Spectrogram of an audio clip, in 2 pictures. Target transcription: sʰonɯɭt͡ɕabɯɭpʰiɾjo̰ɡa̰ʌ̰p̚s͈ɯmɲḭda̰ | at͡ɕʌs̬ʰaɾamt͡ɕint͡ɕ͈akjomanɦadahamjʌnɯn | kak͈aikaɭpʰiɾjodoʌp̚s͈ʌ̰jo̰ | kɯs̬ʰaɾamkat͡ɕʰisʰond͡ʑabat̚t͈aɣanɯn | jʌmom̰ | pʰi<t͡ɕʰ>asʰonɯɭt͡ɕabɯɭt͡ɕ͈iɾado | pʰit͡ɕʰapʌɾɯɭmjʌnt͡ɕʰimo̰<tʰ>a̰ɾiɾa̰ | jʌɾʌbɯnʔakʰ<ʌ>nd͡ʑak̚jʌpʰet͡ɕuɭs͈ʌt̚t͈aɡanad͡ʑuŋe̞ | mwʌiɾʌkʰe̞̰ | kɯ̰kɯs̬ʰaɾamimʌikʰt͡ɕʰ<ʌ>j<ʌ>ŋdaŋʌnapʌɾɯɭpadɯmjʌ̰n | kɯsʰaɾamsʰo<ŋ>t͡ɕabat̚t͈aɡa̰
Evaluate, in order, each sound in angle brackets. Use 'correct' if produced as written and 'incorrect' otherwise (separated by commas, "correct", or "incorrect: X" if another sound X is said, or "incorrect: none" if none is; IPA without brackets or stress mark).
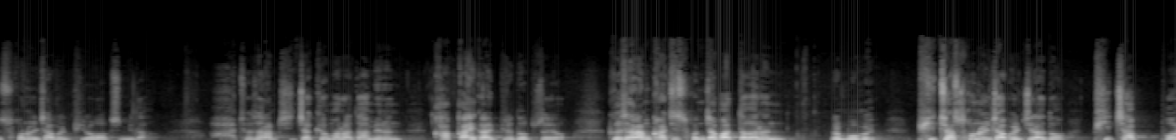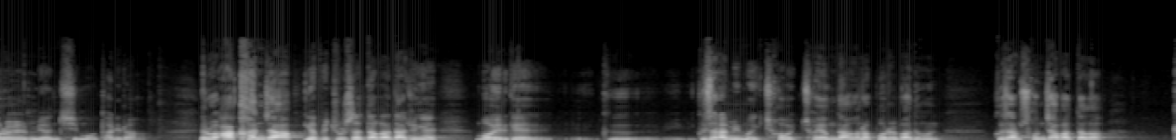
correct, correct, incorrect: a, correct, correct, incorrect: n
